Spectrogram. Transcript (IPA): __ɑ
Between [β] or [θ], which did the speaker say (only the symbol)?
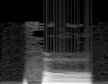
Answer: θ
